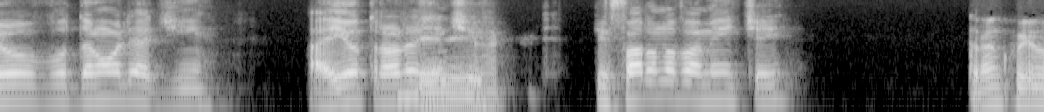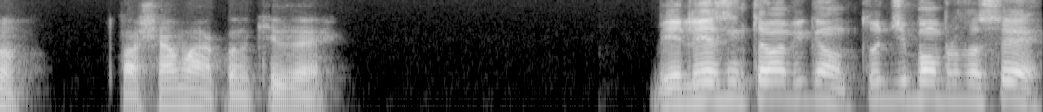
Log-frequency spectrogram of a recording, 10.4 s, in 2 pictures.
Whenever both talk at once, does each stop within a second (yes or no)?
yes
